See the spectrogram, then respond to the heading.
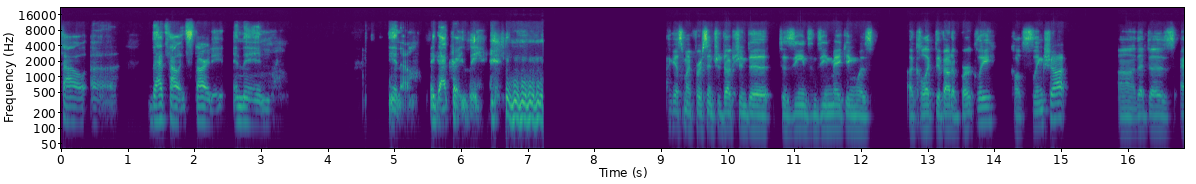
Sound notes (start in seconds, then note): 6.6 laughs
